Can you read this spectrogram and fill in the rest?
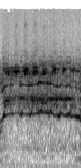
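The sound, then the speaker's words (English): A horse whinny rings out alone for about a second, loud, a high quavering neigh that holds steady before cutting off. “Well, I'm, uh, I'm Goofy Horse Collar.”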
